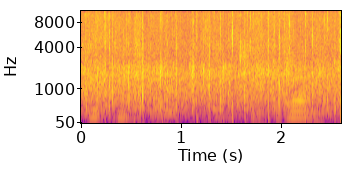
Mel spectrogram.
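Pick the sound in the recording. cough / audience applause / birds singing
audience applause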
